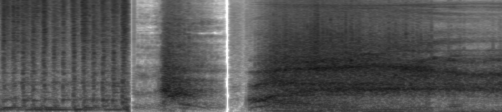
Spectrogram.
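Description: Rhythmic music with a steady drumbeat that cuts off about one and a half seconds in. It is followed by a tiger-roar sound effect about two seconds in, and then a louder, longer roar that holds until the end.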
